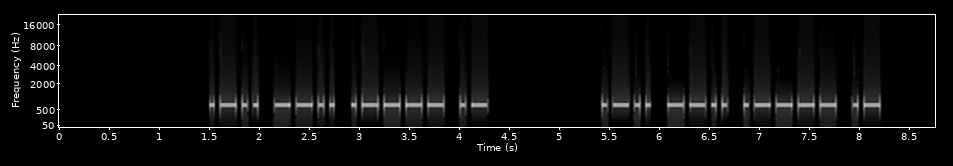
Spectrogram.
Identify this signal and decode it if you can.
Morse code, heard as a keyed tone, about 22 wpm, 700 Hz. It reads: LZ1A LZ1A
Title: DXCC-100 Call Signs - 4 Characters - Repeated 3x - 22wpm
